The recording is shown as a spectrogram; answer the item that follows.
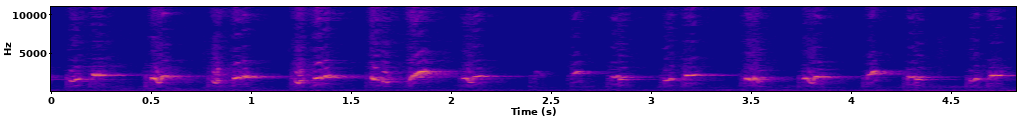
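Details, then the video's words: Chattering sooty-headed bulbul male in energetic 'gacor' long-run song meant to prompt reluctant birds to sing: rich gurgling whistles, each note dipping then rising, delivered in a steady stream with a soft hum beneath. "suara burung trucukan gacor ropel panjang"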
